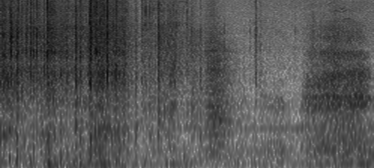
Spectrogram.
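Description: A Panini WWE trading card pack is torn and crinkled open with some effort. The close-up rustling and crackling of the foil wrapper comes in quick bursts and then eases into a softer rustle, with no talk.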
